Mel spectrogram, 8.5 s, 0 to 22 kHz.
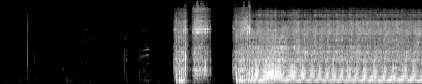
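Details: Makita RBC411 two-stroke brushcutter, after repairing a broken clutch spring (it had shaken and made a strange noise once the blade hit a branch): a couple of pulls, then a steady, even high buzz without shaking; it runs normally.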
